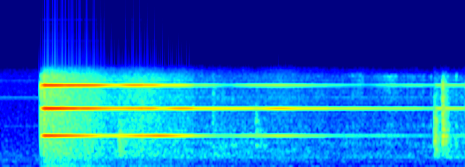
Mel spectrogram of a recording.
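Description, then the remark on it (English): A single ritual bell is struck once to begin and rings out with a clear, sustained tone that slowly fades over several seconds, heard alone with no voices. “And with the bell, we begin.”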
